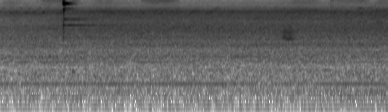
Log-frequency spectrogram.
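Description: Steady rumble and hum of a passenger train, with a constant low drone and a single sharp click about a second in.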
